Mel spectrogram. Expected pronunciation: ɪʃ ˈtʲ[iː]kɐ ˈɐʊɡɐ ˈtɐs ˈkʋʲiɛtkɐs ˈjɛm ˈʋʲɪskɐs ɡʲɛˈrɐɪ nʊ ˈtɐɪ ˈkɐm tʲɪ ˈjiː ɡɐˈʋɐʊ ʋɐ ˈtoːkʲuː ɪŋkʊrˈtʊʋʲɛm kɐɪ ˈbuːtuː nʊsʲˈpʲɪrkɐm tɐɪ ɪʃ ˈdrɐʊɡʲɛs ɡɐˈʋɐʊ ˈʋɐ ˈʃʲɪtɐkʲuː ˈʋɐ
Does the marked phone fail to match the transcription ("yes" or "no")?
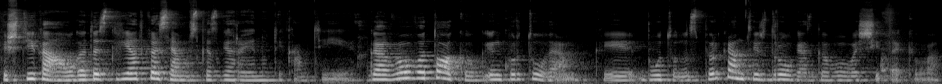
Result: no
